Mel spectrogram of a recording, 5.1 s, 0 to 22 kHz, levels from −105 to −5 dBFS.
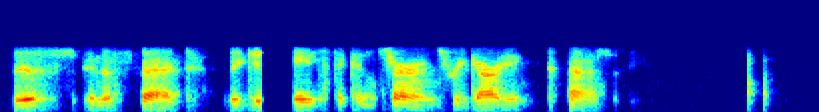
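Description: Throughout, the speech passes through the G.729 codec, rebuilding each frame from a filter, pitch predictor and sparse pulses at a rate that fits 8 kbit/s. Nothing above 3.5 kHz survives, and a rough, synthetic edge is plainly audible. From 1.63 to 1.84 s there is a playback stall: the player likely ran out of data, so the sound cuts off mid-flow for about 0.21 s of silence. From 1.84 to 3.25 s comes catch-up at higher speed, as the player resamples its backlog to 1.15 times normal speed, raising the pitch by roughly two semitones before settling back.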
